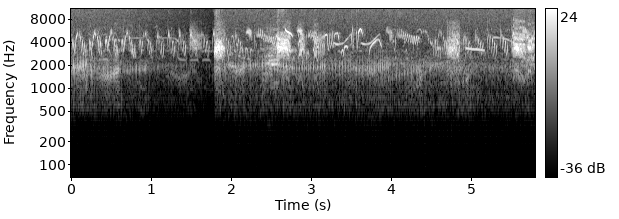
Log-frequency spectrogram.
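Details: Chattering chorus of white-winged terns at their Oostpolder breeding site in 2015, their second year nesting there: continuous scratchy, squeaky calls from numerous birds, with brief sharper notes standing out, briefly dropping out near the start.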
